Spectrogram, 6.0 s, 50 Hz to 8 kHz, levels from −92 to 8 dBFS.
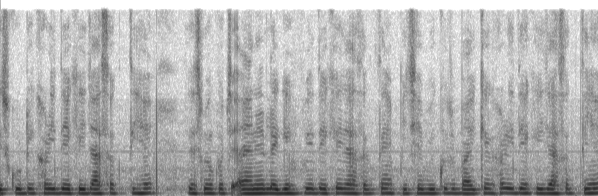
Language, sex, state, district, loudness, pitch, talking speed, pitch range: Hindi, male, Bihar, Jahanabad, -16 LUFS, 180 Hz, 260 wpm, 175-180 Hz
